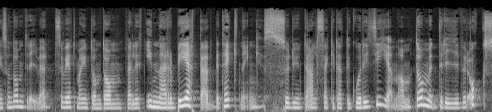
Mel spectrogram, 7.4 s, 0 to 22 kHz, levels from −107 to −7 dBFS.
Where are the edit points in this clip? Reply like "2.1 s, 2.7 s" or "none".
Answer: 1.9 s, 6.2 s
